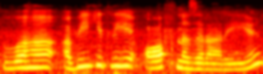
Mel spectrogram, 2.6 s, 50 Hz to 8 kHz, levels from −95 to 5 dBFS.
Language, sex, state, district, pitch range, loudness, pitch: Hindi, female, Madhya Pradesh, Dhar, 215-285 Hz, -15 LUFS, 230 Hz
